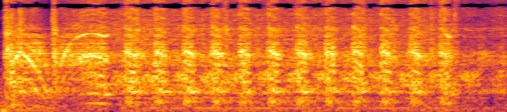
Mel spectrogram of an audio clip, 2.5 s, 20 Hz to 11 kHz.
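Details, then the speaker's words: Steady, even cranking at about five pulses a second that never fires on a 1997 Honda Civic 1.6L D16Y7; fuel, injector pulse and 150 psi compression are fine and the igniter controls the coil, but the coil gives no spark and is replaced. "now I'm going to hook back to my negative and I'm just going to crank this again to mirror verify we have no spark"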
